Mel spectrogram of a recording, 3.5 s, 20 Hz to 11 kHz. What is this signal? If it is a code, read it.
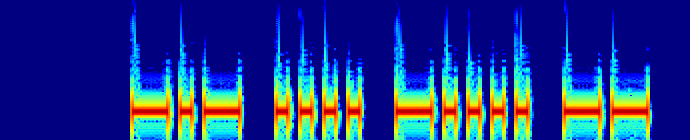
Morse code, heard as a keyed tone, about 20 wpm, 700 Hz. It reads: KH6M
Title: USA Call Signs - 4 Characters - Repeated 2x - 20wpm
